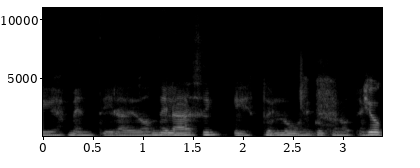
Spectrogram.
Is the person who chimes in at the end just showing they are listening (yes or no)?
no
